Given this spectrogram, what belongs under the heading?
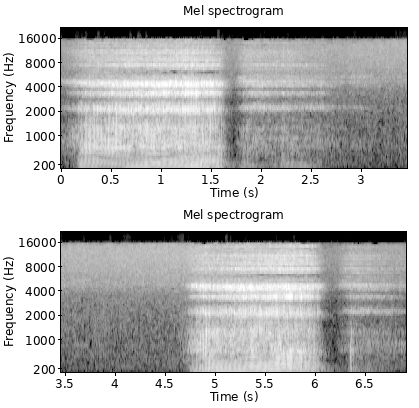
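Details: Two loud, buzzing snores with a quiet gap between breaths from a Scottish Fold cat.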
